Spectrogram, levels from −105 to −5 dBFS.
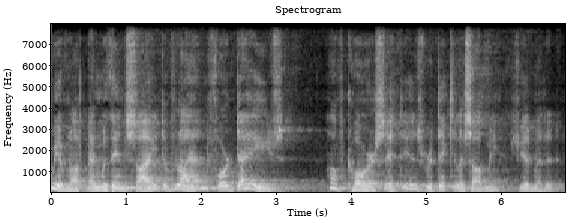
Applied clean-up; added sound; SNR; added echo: none; Dishes, pots, and pans; 11 dB; reverberation time 2.7 s.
